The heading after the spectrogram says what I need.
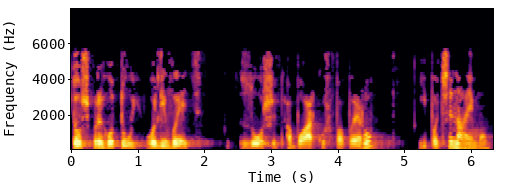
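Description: A woman with a low voice gives a children's lesson at an unhurried pace, drawing words out syllable by syllable. Her patient voice carries a long reverb and a dull, lo-fi sound. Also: gravelly. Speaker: teacher.

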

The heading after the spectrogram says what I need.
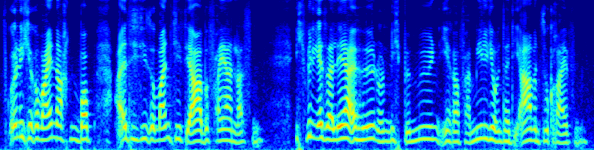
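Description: A woman's voice: a little high, a little fast, no room sound, natural voice. Woman doing a grumbling old miser, mock-stern, storybook reading. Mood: mock-gruff. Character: gruff old miser turned kindly, male.

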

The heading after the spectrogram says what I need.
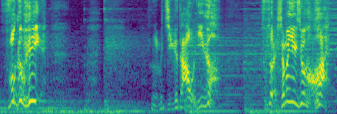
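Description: A stubborn young country lad with a high voice that leaps about. He shouts his defiance over a loud film score. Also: sing-song, very fast, music in the background. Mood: defiant, furious. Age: young adult. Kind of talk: dubbed martial-arts film acting.

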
